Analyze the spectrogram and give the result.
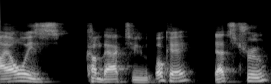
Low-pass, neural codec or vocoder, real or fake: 7.2 kHz; codec, 44.1 kHz, 7.8 kbps, Pupu-Codec; fake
